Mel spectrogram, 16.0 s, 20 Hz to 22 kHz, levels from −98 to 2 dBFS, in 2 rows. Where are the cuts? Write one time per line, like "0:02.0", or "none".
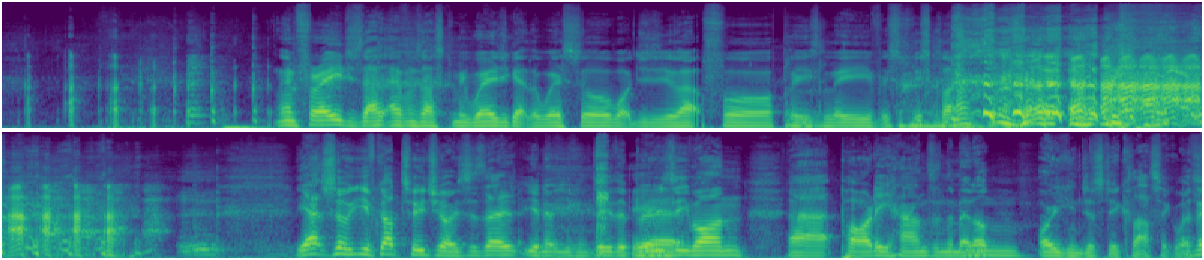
none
